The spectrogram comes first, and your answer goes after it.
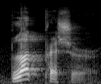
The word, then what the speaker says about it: blood pressure: 붙여서 발음하는 번만 자 두 개의 단어가 이렇게 합성돼 쓰일 때 강세 즉 힘을 앞에다 줍니다 blood pressure blood pressure 읽어 보세요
